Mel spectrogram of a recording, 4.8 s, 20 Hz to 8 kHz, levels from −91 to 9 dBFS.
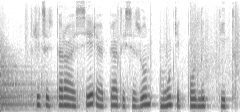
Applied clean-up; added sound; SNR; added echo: none; Drum; 16 dB; none.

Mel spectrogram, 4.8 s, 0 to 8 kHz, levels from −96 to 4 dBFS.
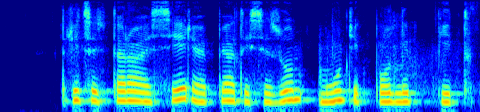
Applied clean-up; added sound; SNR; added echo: neural mask model Resemble Enhance denoiser.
